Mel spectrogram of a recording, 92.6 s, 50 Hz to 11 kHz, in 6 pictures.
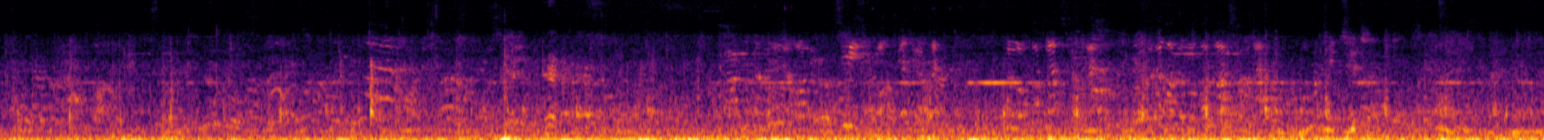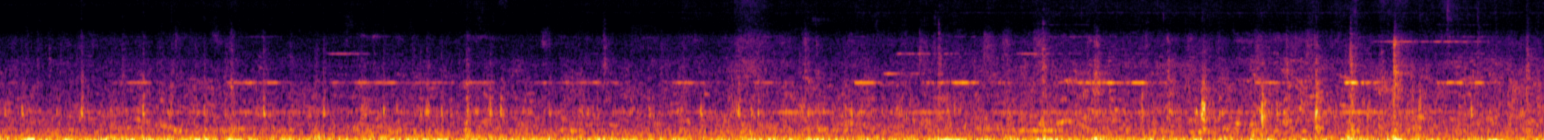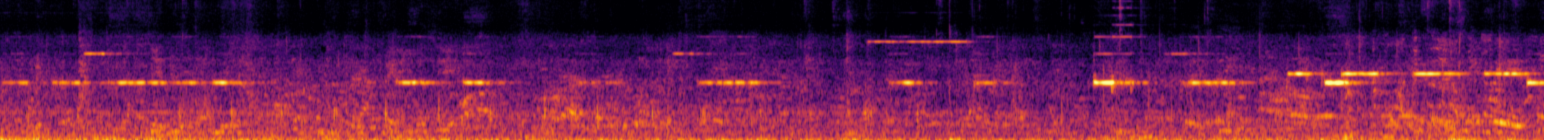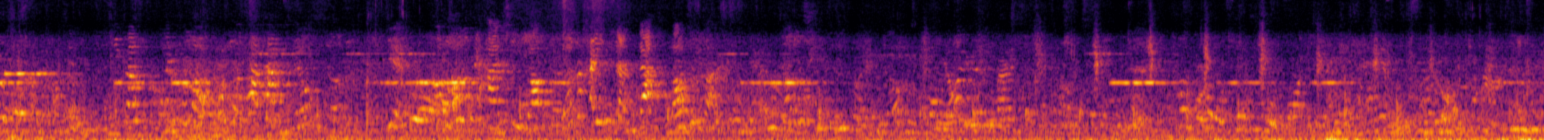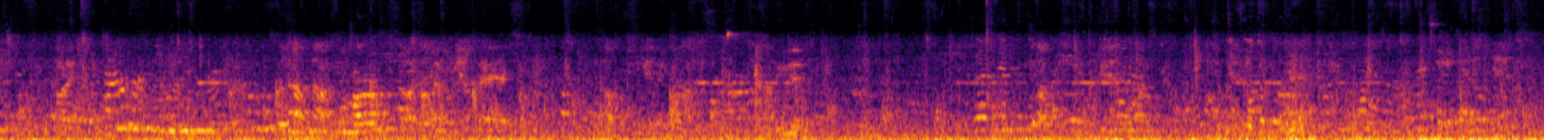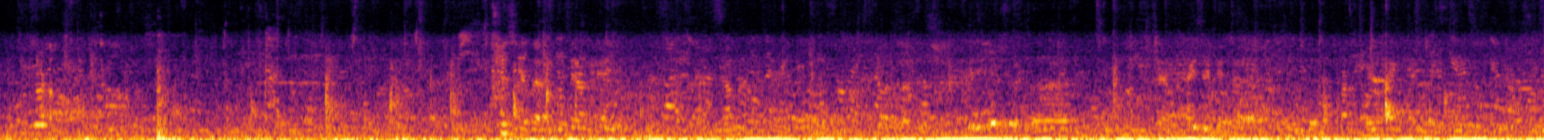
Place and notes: Chiang Kai-Shek Memorial Hall Station - soundwalk
in the MRT stations, From out of the station platform, Sony PCM D50 + Soundman OKM II
Taipei City, Taiwan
